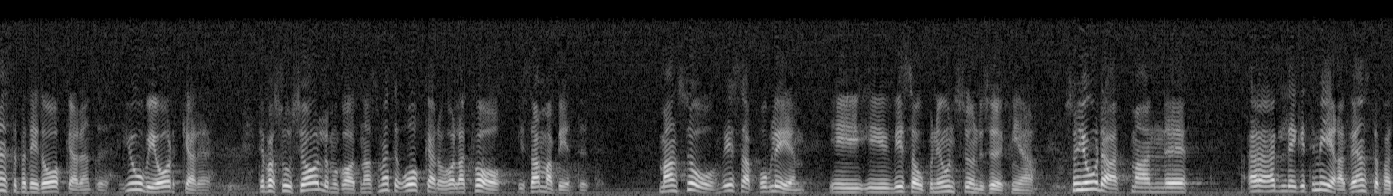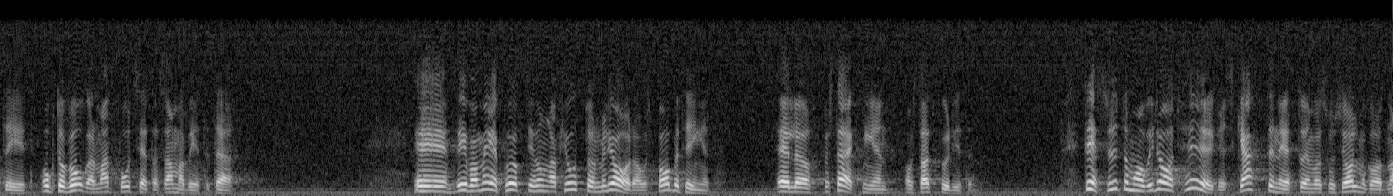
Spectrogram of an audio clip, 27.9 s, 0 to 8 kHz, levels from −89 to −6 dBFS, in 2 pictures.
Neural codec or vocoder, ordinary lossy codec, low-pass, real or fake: vocoder, 22.05 kHz, 80 mel bands, WaveNeXt; none; 7.2 kHz; fake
